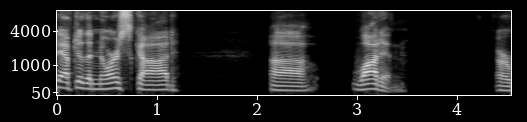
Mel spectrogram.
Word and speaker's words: Woden: the norse god uh wadden or woden i believe it's pronounced the norse god woden w-o-d-e-n better known at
